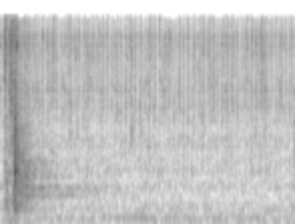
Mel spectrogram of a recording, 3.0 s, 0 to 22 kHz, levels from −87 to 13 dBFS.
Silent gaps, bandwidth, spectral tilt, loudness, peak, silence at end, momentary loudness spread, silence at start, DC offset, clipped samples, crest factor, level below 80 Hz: none; 17 kHz; 0.5 dB/octave; -31 LUFS; -2 dBFS; 0 s; 11 LU; 0 s; under 0.1%; under 0.1%; 30 dB; -64 dBFS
